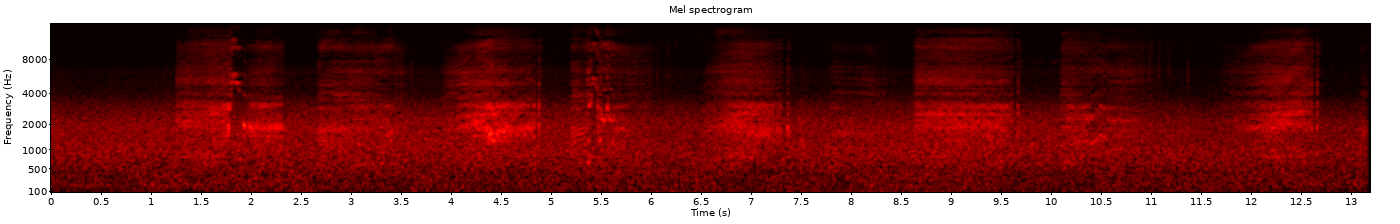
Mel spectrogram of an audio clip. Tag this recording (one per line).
clothes
drying
wind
